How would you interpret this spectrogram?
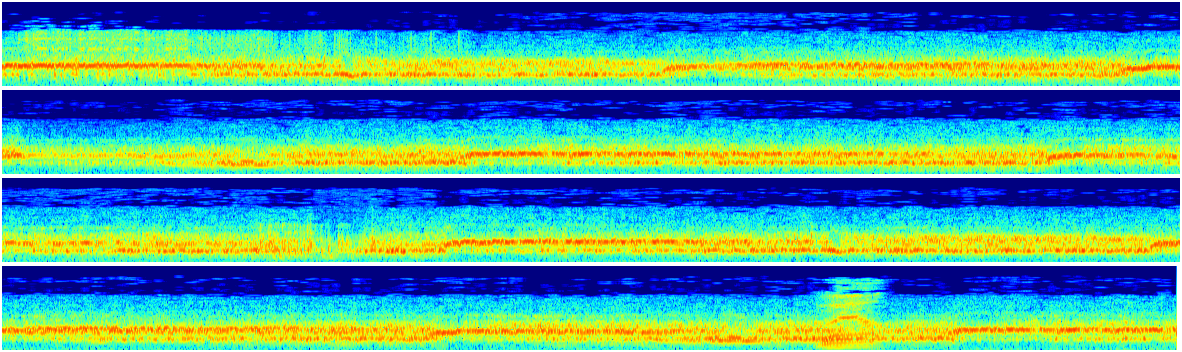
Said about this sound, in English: So here comes the genuine Yeti yell, and nobody would ever want to hear this in the dead, dark night in the middle of a forest. Here it is.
